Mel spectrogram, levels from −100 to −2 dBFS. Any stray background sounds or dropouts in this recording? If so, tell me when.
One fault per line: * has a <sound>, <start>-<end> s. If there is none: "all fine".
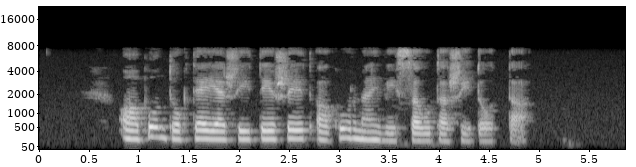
all fine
